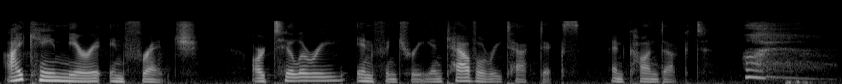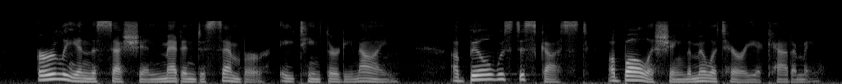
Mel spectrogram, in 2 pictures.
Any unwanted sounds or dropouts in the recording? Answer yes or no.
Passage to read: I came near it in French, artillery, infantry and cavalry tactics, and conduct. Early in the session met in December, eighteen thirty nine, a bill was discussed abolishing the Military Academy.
yes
